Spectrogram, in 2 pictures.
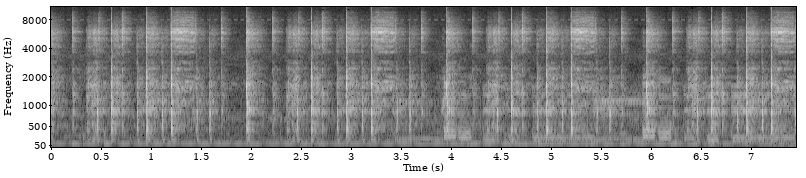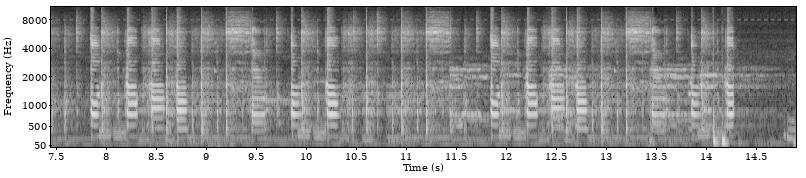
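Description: Loop-built rock-and-blues song playing back from GarageBand: a drum loop with electric bass and electric guitar, and an organ part joining. It has a steady beat, and short repeated chords stand out from about eight seconds in.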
